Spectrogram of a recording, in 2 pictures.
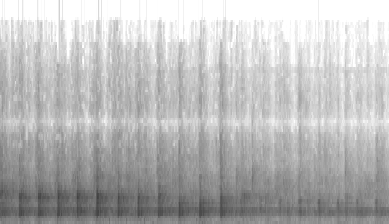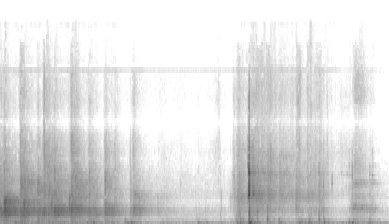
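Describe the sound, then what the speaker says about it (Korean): A church congregation at a Wednesday worship service applauds warmly, with dense rhythmic clapping that starts strong, gradually fades out over several seconds, then leaves a quiet room with a single sharp knock. "뜨거운 박수로 영접하도록 하겠습니다"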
